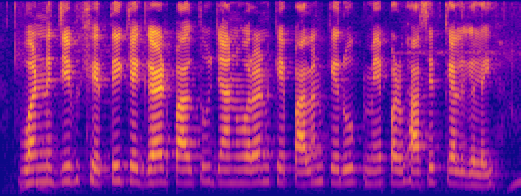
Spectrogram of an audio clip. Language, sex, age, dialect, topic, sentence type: Magahi, female, 25-30, Western, agriculture, statement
